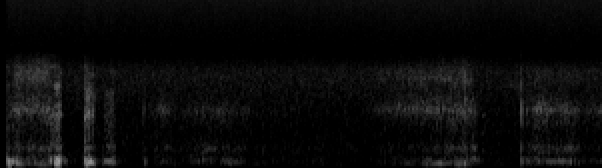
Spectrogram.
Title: My Dog snoring like a man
